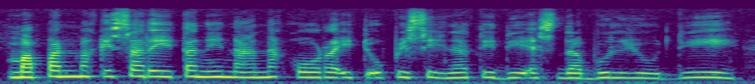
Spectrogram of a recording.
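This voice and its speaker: A woman's voice: on the high side, flat delivery, fairly quick, natural voice. An actress with an Ilocano accent playing a caring, worried mother in a radio drama, coaxing and reassuring. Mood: concerned, reassuring. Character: caring, worried mother counselling her grown daughter.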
